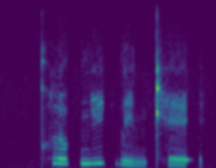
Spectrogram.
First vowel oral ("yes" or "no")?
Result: yes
